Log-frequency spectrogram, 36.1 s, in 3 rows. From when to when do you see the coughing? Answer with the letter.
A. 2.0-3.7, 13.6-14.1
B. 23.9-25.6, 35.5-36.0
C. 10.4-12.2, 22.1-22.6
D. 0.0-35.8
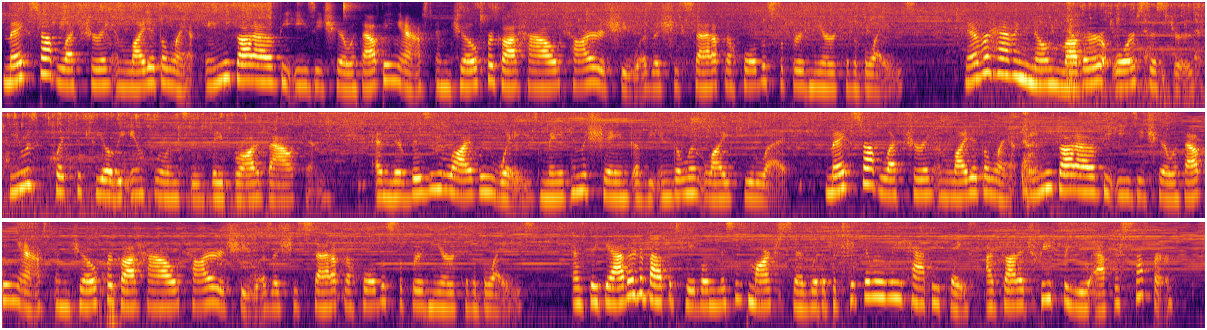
C.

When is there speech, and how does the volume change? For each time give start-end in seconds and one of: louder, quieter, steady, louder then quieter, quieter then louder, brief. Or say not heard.
0.0-35.8 steady.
